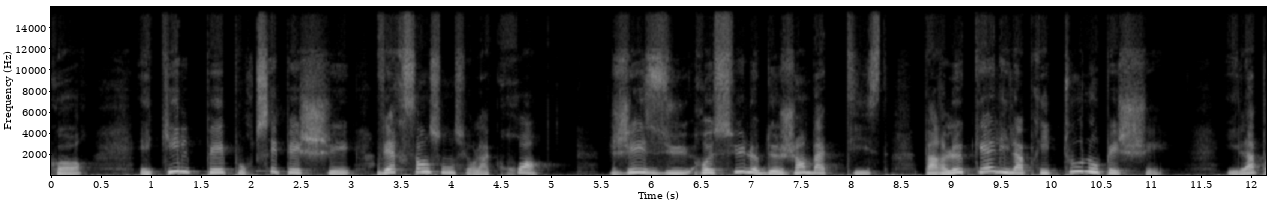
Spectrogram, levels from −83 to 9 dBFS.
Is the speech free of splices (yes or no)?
no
